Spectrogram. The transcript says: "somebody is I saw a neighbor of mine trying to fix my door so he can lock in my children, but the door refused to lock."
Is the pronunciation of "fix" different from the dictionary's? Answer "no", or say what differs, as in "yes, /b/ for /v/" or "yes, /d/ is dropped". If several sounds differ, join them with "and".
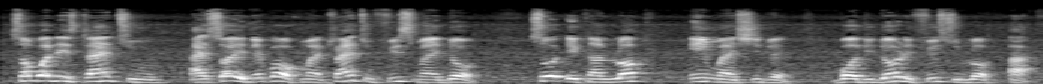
yes, /k/ is dropped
